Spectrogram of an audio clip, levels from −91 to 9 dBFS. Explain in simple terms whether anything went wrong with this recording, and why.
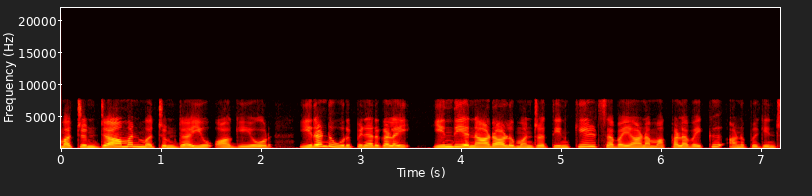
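Nothing went wrong with this audio: the speech comes through as expected for a wideband phone call, with nothing heard that needs explaining.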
